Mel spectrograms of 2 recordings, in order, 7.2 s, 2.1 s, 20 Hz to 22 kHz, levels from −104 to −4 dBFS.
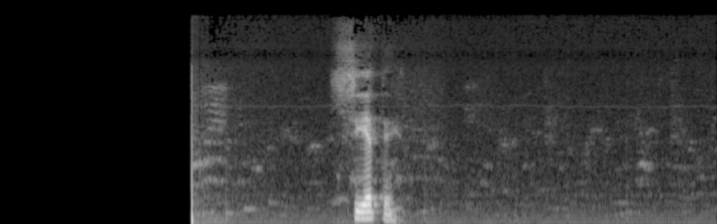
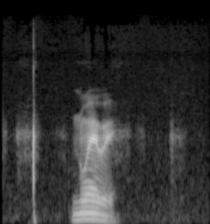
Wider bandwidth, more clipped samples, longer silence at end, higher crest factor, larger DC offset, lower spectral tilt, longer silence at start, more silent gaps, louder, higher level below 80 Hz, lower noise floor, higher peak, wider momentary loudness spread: about the same, 16 kHz vs 15 kHz; neither; first, 3.2 s vs 0.95 s; about the same, 26 dB vs 30 dB; neither; about the same, -5.5 dB/octave vs -6 dB/octave; first, 1.9 s vs 0.35 s; neither; first, -24 LUFS vs -28 LUFS; first, -52 dBFS vs -66 dBFS; about the same, -57 dBFS vs -60 dBFS; about the same, -4 dBFS vs -2 dBFS; first, 26 LU vs 16 LU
